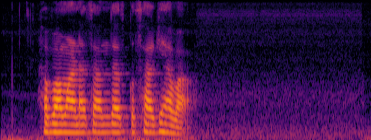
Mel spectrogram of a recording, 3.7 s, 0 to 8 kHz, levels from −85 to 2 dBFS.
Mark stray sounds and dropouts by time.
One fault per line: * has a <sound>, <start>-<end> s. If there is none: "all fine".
all fine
